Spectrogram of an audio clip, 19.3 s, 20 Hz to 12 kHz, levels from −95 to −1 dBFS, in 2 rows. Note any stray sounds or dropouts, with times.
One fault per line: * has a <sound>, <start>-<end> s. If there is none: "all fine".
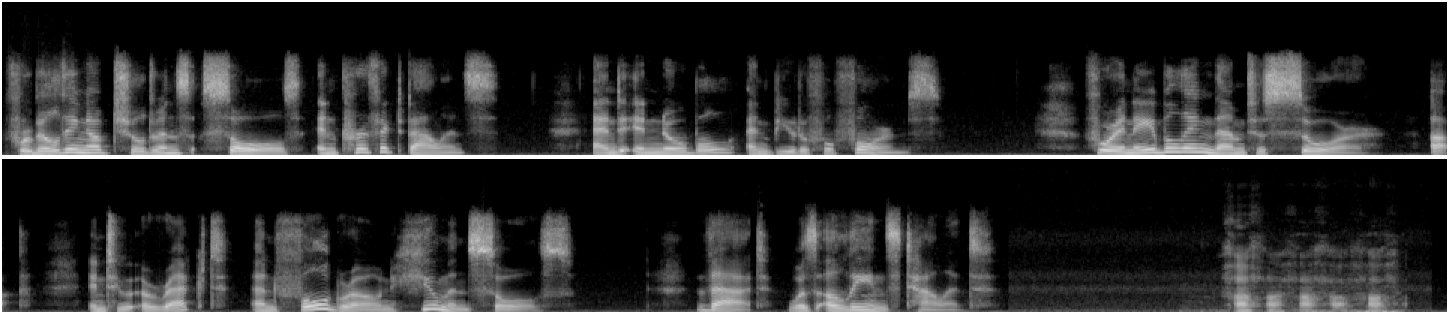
* has a laugh, 17.5-19.0 s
